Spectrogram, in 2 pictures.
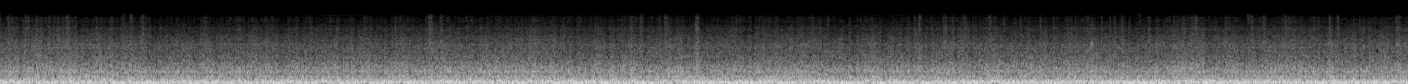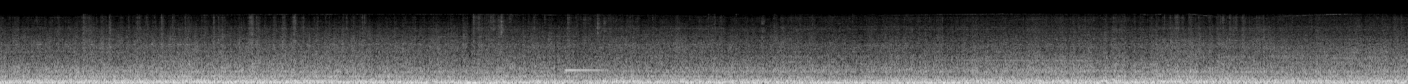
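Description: Semi truck's diesel engine running steadily at highway cruising speed, heard inside the cab with road and tyre noise as a steady low rumble.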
